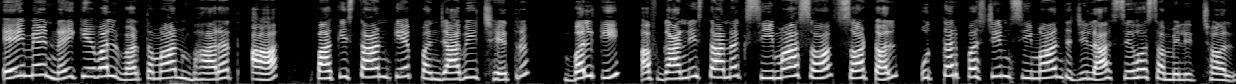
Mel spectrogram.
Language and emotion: Maithili, neutral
